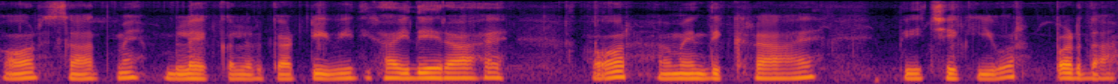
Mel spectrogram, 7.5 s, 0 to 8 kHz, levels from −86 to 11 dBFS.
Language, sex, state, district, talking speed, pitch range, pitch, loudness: Hindi, male, Himachal Pradesh, Shimla, 160 wpm, 125-145 Hz, 130 Hz, -18 LUFS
